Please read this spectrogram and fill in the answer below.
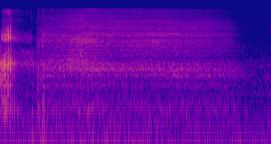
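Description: A short mouth click, then one long breath drawn in by a man, lasting about a second and a half and fading away.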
